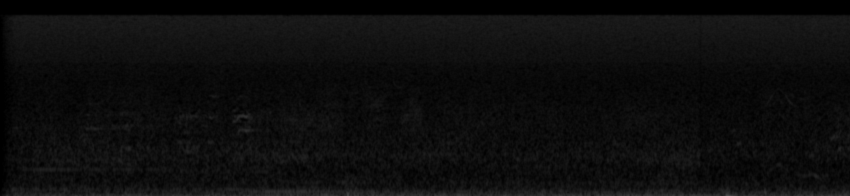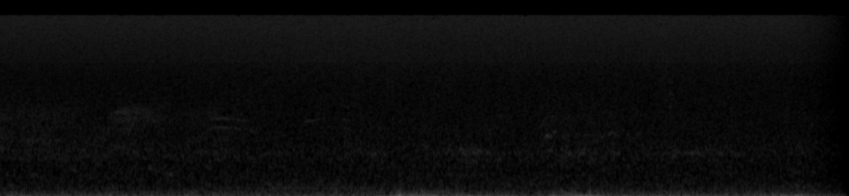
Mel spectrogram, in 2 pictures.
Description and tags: High Altitude Ambience (mixed sample)
Recorded at Cirsten rock, National Park Germany. This is an edited sample of the recording. Namely, I removed a noisy part and united two different parts of the recording. It's interesting at some point how the wind flows gently and playfully at this magnificent high altitude spot.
